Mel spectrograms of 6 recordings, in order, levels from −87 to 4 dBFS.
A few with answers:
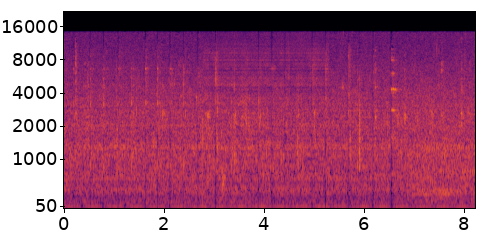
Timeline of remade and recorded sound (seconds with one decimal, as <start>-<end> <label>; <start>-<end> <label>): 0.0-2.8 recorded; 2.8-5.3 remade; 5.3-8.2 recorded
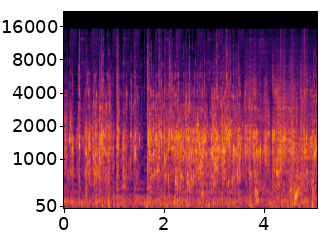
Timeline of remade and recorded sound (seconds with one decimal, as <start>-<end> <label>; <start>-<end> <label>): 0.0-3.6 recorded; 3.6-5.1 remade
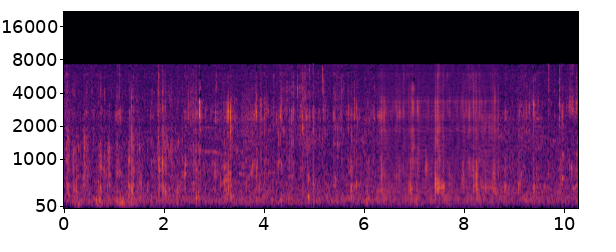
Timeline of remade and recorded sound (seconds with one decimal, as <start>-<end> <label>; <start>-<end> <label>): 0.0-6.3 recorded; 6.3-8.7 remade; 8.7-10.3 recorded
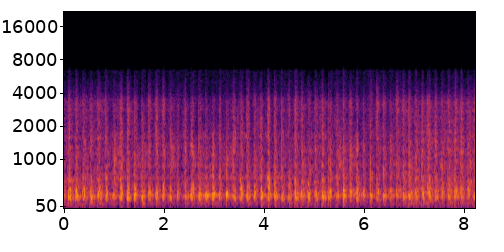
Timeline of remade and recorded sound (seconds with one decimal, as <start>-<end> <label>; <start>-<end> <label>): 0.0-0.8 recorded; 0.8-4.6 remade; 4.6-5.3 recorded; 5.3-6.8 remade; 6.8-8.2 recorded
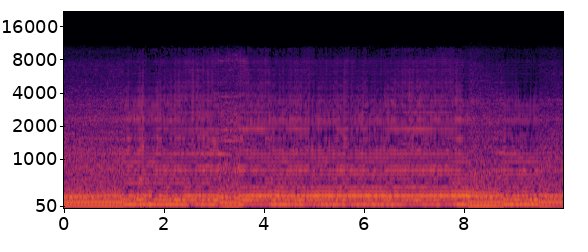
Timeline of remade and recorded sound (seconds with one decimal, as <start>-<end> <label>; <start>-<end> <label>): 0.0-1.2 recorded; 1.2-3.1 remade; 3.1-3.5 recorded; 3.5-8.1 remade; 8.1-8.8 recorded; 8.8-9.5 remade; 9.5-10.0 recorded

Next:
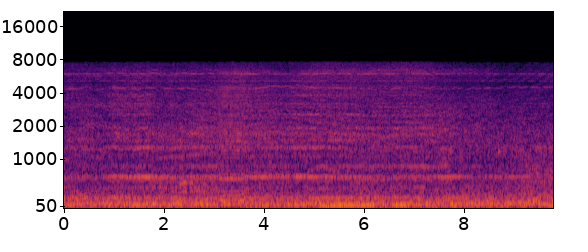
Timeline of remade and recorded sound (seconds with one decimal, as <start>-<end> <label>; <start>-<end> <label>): 0.0-3.1 recorded; 3.1-3.6 remade; 3.6-9.8 recorded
